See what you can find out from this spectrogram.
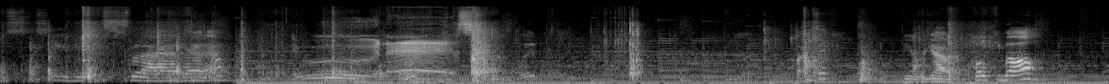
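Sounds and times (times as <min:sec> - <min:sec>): background music: 0:02.3 - 0:11.0.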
